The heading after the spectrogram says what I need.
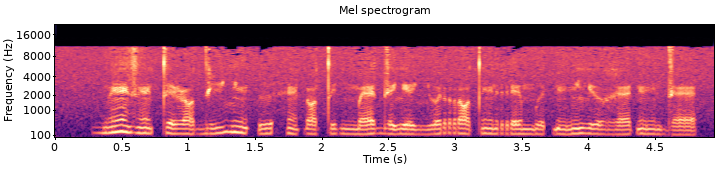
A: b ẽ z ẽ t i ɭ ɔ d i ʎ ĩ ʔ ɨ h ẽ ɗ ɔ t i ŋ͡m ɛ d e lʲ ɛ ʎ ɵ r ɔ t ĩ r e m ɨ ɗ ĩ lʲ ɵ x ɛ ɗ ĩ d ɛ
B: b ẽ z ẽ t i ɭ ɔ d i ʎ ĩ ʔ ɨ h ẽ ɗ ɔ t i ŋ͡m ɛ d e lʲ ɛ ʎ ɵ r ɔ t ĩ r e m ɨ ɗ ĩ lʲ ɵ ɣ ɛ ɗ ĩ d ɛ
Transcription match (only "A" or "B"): B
